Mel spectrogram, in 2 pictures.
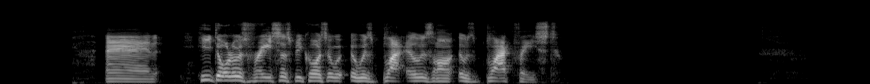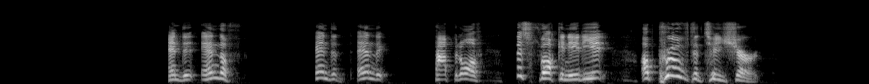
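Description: A man talks with animation close to a microphone, pausing now and then.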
